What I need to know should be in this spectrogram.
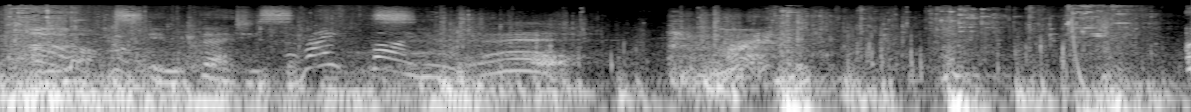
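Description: Footsteps thud on stone as a character runs.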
